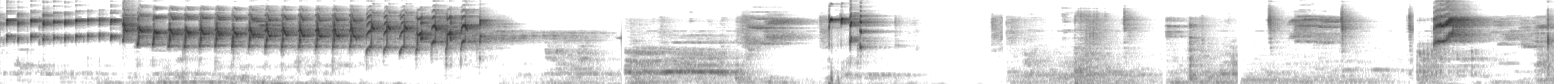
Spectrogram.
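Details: Lovebird of the fighter type, kept as a bird used to trigger other lovebirds into singing, giving a long ngekek: a rapid chattering trill of harsh high notes for about three seconds, then scattered short squeaks and chirps with quiet gaps.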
